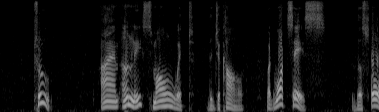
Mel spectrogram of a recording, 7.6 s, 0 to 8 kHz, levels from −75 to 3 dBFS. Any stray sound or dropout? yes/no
yes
